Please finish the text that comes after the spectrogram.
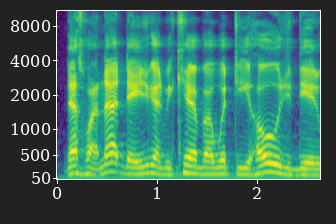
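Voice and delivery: ordinary talk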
